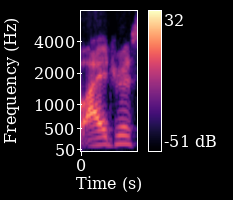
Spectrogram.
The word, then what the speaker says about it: IDRA: to say it connotes it rhymes with Hydra to connote an entity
